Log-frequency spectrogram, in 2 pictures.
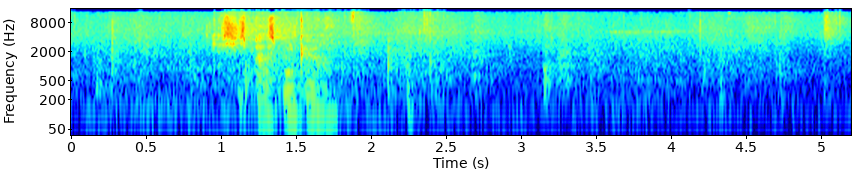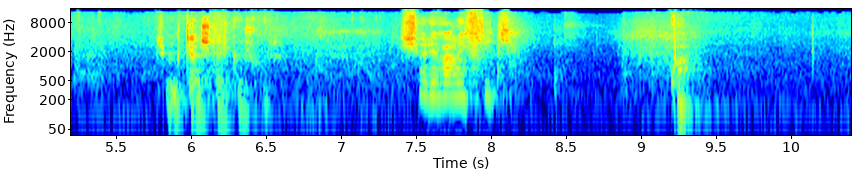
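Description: A young woman speaks quietly close by.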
